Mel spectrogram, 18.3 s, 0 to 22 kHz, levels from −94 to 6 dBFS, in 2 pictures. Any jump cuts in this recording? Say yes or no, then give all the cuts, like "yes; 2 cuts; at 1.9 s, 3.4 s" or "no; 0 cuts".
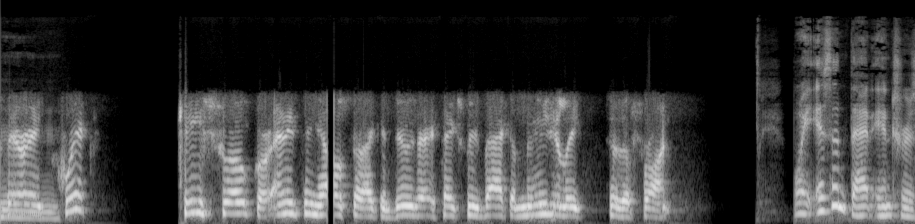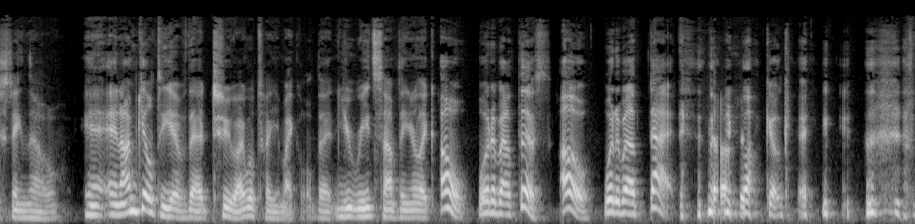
no; 0 cuts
